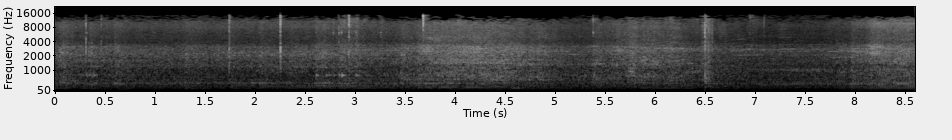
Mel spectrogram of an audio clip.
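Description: A steady engine-like hum and hiss that swells about four seconds in and again near the end, with a few sharp clicks on top.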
